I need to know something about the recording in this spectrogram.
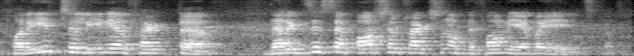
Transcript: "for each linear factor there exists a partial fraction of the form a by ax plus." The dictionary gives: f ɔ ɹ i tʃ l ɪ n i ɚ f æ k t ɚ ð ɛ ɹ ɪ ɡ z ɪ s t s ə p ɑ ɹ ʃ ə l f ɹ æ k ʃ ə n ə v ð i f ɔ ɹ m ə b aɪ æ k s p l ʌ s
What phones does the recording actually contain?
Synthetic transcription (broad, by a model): f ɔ ɹ i tʃ l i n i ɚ f æ k t ɚ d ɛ ɹ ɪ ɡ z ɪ s t s ə p ɑ ɹ ʃ ə l f ɹ æ k ʃ ə n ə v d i f ɔ ɹ m ə b aɪ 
